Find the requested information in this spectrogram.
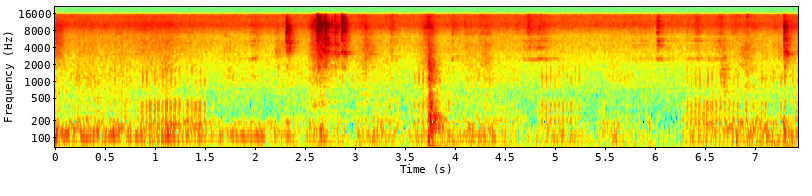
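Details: Sphynx cat Pepe, held and cuddled, purrs on its way to sleep; a soft throbbing low purr in waves, broken by a sharp click near the middle and faint rustling.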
